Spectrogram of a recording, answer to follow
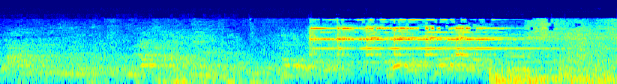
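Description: Boxing ring bell ringing with rapid repeated strikes for about a second and a half, starting about two seconds in, signalling the end of the round. Crowd noise swells near the end.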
